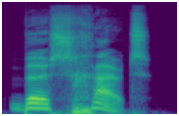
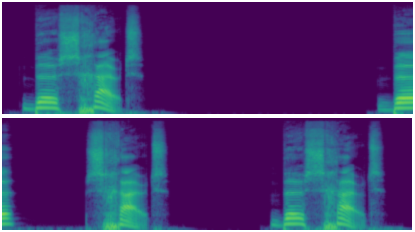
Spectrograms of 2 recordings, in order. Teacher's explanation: There is a light emphasis on the last part of the word.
